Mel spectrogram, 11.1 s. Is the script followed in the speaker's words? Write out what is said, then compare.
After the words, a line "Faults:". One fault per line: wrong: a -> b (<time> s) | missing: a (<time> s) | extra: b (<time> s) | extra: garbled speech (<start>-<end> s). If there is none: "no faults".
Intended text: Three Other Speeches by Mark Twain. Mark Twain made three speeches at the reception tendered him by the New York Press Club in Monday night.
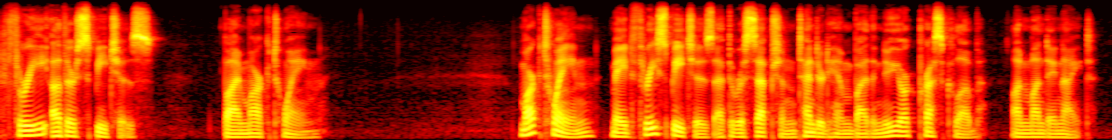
Three Other Speeches by Mark Twain. Mark Twain made three speeches at the reception tendered him by the New York Press Club on Monday night.
Faults:
wrong: in -> on (10.1 s)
